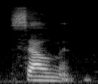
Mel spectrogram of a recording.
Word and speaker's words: salmon: A common favorite among Japanese food lovers, the pink flesh freshwater fish called salmon, but often mispronounced as salmon. Similar to almond, the L is silent.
